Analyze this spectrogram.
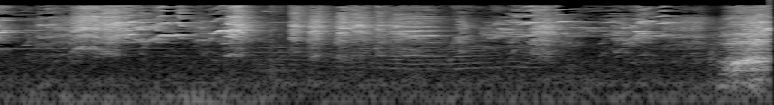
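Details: Lorikeets at a cafe giving harsh, grating squawks and screeches in uneven bursts, several birds calling over one another, ending in a loud raspy shriek.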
